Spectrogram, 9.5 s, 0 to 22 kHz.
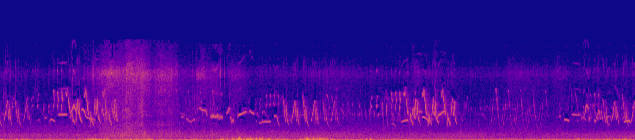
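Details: Middendorff's grasshopper warbler singing on top of a giant angelica plant, June 2022; bright rattling phrases of rapid high notes ending in quick chirps, repeated about every two seconds, with heavy wind buffeting underneath.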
